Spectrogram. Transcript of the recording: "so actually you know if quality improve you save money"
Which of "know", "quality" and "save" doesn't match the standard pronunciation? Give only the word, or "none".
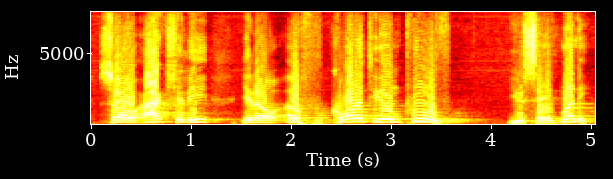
none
